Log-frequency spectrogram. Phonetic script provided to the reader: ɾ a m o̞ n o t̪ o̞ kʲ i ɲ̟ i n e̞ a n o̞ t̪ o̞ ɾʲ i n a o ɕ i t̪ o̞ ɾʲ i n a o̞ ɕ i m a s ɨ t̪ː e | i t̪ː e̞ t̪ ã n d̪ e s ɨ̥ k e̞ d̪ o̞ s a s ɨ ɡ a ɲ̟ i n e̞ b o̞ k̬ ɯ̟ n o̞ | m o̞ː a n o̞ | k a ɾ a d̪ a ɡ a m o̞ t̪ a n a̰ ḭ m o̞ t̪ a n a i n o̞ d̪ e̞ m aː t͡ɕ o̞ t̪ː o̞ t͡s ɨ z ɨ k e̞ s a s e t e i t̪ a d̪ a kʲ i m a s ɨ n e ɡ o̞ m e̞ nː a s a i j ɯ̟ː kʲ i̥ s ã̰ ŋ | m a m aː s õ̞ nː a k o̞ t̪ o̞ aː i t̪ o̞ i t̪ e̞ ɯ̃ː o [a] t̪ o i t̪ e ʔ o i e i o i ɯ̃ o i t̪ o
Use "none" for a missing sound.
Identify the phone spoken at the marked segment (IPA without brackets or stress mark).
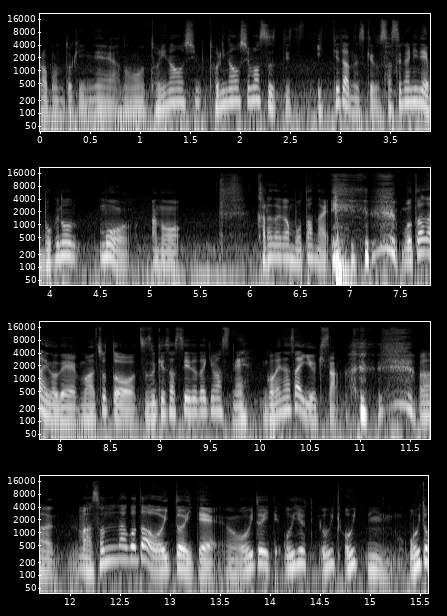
i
